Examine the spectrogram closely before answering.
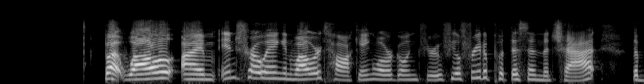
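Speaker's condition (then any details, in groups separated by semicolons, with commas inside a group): No condition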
